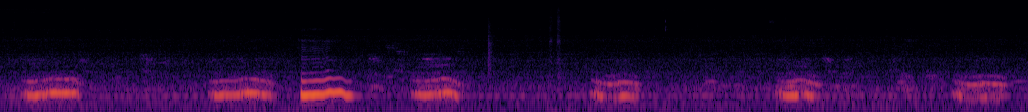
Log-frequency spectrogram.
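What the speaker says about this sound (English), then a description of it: "Let's listen to the kitty snore." A pet cat snores close by in a quiet room, a long series of low, droning, almost mooing breaths repeating every three to four seconds with quiet pauses between them and no talking.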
